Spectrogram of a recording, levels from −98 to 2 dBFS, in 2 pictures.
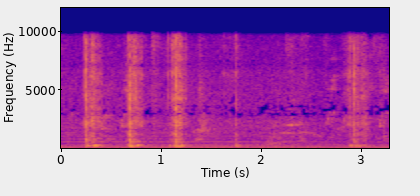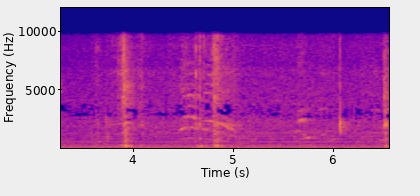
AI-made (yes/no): no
